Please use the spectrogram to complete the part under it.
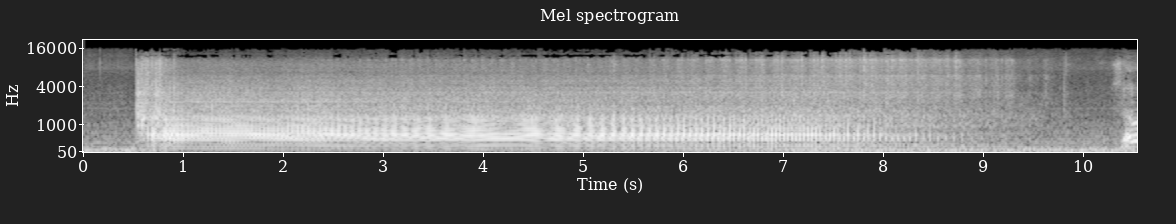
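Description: Old Federal Model 2 series-wound motor running on direct current, spinning up with a rising whine and rough buzzing, holding steady at speed, then slowing down as it coasts.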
